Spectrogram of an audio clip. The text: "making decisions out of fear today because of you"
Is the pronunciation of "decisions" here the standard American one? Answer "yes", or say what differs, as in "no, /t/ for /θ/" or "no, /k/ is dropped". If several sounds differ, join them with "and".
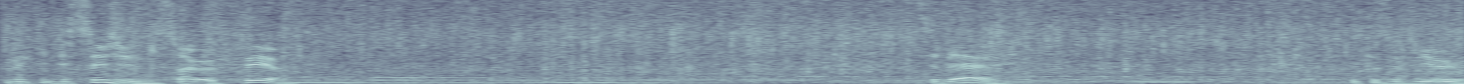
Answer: yes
